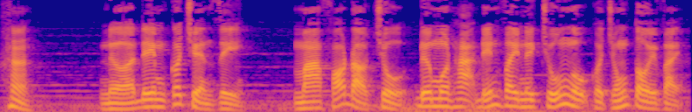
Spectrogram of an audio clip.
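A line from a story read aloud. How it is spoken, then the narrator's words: Sarcastic, firm. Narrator (Vietnamese): với giọng mỉa mai, Trầm Kha cất giọng cứng rắn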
